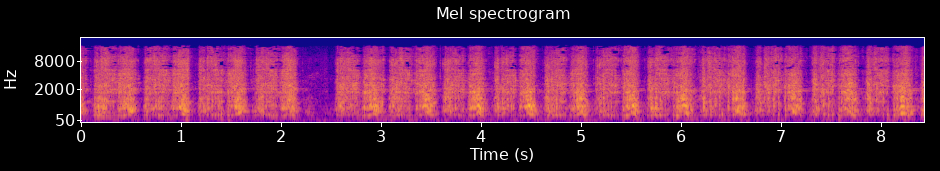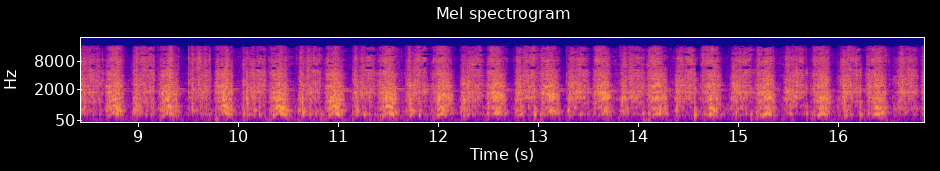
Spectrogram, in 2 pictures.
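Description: Agawa Boreal 21 folding bow saw cutting through a length of oak in a quick, even rhythm of back-and-forth strokes, with one short pause a couple of seconds in.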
